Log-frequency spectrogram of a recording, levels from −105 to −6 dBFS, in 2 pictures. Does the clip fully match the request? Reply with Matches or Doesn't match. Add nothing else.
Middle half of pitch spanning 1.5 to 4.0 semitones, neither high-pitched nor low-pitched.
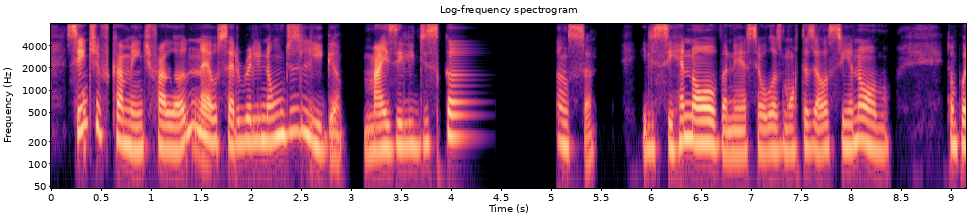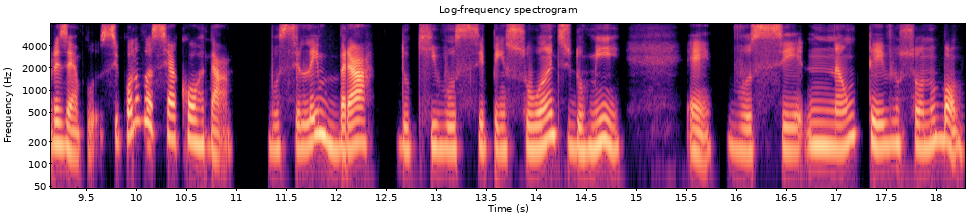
Matches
